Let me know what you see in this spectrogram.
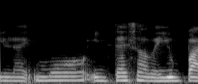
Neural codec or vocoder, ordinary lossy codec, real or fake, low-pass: codec, 24 kHz, 6 kbps, HILCodec; none; fake; 7.2 kHz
